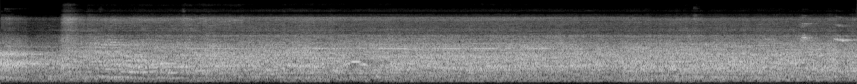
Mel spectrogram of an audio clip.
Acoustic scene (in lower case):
subway station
